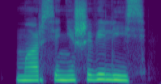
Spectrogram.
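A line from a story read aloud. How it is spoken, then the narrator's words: Quiet command. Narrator (Russian): тихо приказал проректор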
